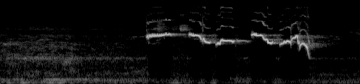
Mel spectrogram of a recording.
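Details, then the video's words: Oriental magpie-robin at dusk: a crisp series of five whistled notes, the first long and level, the rest bending and dropping, ending abruptly into silence. "KICAUAN BURUNG KACER DIKALA SENJA"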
